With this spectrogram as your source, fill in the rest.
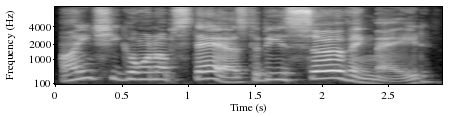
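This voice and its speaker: A man putting on a shrill, whiny serving girl. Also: wildly swooping pitch, unhurried, husky, heavily acted. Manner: high, shrill, whining, coarse speech. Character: dim, weepy young serving girl, coarse and stubborn.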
